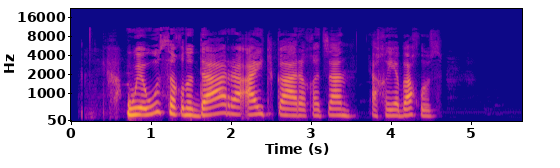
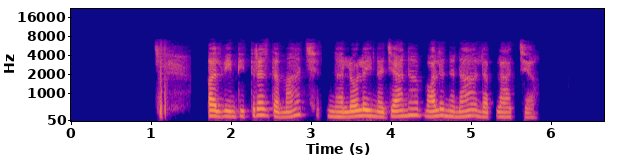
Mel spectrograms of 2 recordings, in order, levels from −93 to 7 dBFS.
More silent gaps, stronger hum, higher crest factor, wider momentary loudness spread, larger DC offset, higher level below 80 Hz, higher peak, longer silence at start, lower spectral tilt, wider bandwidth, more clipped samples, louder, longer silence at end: second, none vs 1.51-1.70 s, 3.14-3.19 s, 5.55-5.59 s; neither; about the same, 18 dB vs 22 dB; about the same, 15 LU vs 13 LU; neither; about the same, -70 dBFS vs -66 dBFS; about the same, -6 dBFS vs -4 dBFS; second, 0.5 s vs 1.05 s; about the same, -5.5 dB/octave vs -6.5 dB/octave; first, 11 kHz vs 7 kHz; neither; about the same, -22 LUFS vs -24 LUFS; first, 1.15 s vs 0.85 s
